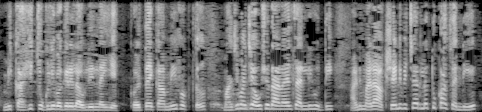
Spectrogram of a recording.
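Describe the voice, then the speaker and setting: A woman's voice: on the high side, fairly quick, few pauses, darkish tone, lightly acted. A woman playing an indignant mother. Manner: defensive, insistent explaining. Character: middle-aged mother, defensive and indignant.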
